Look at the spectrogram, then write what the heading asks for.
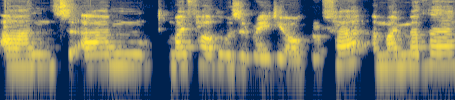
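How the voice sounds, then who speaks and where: A woman's high voice in a Welsh accent at a moderate pace. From South Wales, Rhondda Valleys. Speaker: musician and church member. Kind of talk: interview testimony. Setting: video call. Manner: hesitant, many fillers.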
